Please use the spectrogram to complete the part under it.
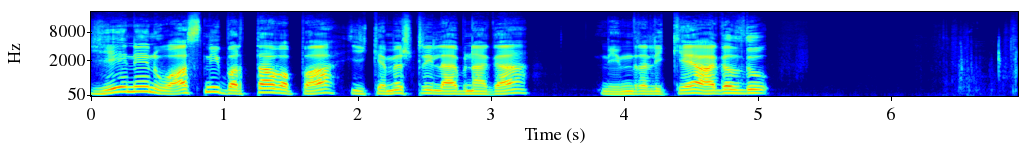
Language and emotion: Kannada, disgusted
